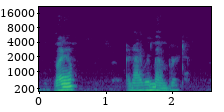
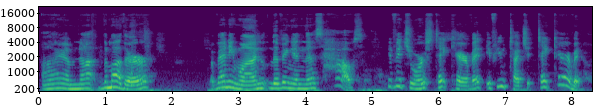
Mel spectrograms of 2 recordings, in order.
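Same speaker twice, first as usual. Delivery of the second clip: stern note reading; 6 semitones higher than usual. Real, not acted. Reading her stern fridge note.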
